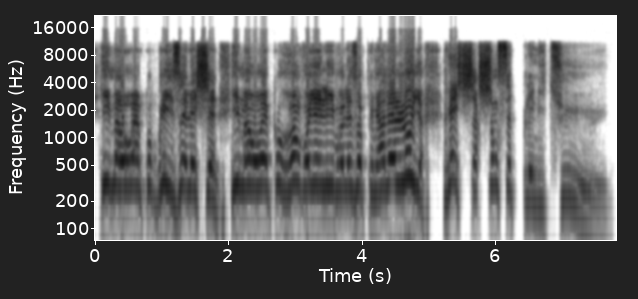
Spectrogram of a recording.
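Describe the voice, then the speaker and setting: Shouting hallelujahs, a middle-aged bishop moves from soft asides to booming proclamations in a passionate sermon. His voice is very high-pitched, and he isn't a native speaker of the language, nor is French his first language.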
